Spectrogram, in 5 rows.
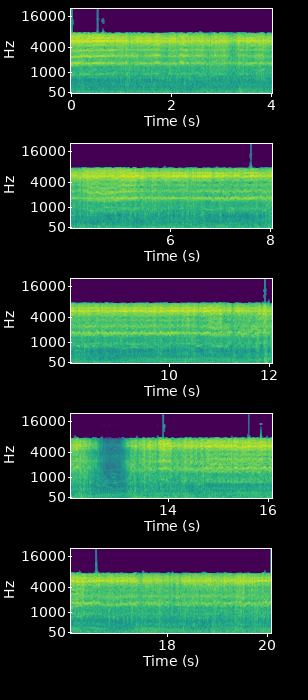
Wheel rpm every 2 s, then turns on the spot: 230, 230, 220, 230, 230, 220, 120, 210, 220, 230.
none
